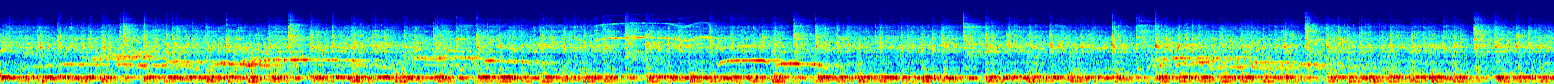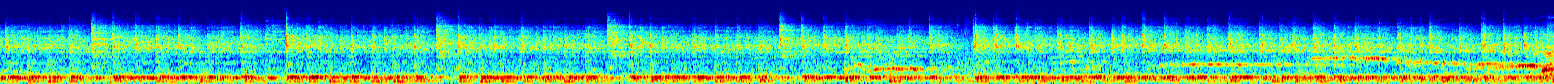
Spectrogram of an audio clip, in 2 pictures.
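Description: Fast, steady drumming on wooden log drums, the driving beat that accompanies a Samoan fire knife dance, with short high calls rising and falling over it now and then.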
